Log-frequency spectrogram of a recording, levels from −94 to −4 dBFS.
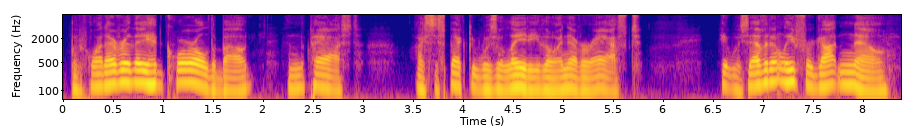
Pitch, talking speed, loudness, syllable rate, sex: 125 Hz, 155 wpm, -16 LUFS, 5.9 syllables/s, male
